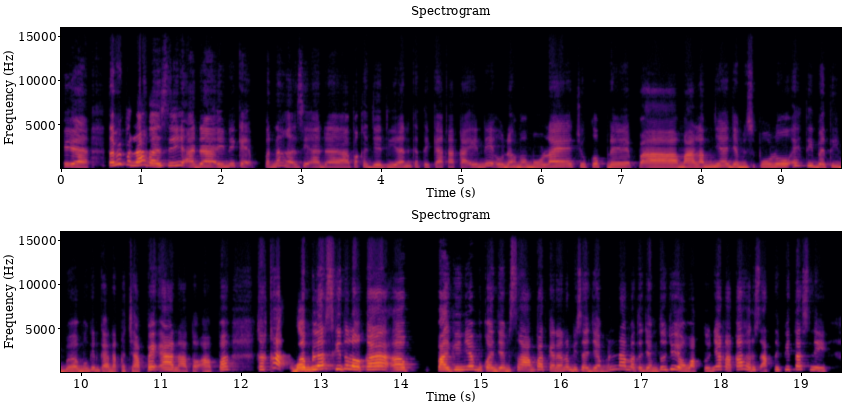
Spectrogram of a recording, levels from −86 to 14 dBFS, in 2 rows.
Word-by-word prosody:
Iya, 290 -4 0 0.2
tapi 360 +6 +4
pernah 390 -4 +5
nggak 300 -1 +3
sih 330 +3 -3
ada 285 -3 -2 0.2
ini 280 +2 -7
kayak 345 +3 -7 0.2
pernah 275 +2 -7
nggak 250 -3 -6
sih 290 - -6
ada 245 -1 -7
apa, 240 - -16
kejadian 235 +2 -7
ketika 260 -1 -10
Kakak 250 -1 -9
ini 280 +5 -8
udah 255 -1 -6
memulai 245 +4 -4
cukup 285 +1 -8
deh 235 -1 -6
pa 230 0 0
malamnya 255 +5 -3
jam 250 - -4
10.00, 275 +4 -5
eh 325 -1 -7
tiba-tiba 260 - -5
mungkin 275 +3 -5
karena 230 -4 -4
kecapean 295 +7 +1
atau 250 -2 -4
apa, 235 +9 0 0.4
Kakak 345 -1 +6
bablas 335 +9 +8
gitu 410 +1 +3
loh 355 -4 +9
Kak, 360 +2 +9
eee, 310 0 +6 0.4
paginya 315 +4 +5
bukan 300 -2 -1
jam 280 -1 -1
3.30, 295 +3 0
kadang-kadang 290 +2 -3
bisa 295 0 -4
jam 265 -3 -3
6.00 380 +4 -2
atau 305 -1 -3
jam 285 -2 -3
7.00 340 +6 -2
yang 290 -4 +2
waktunya 270 +7 -2
Kakak 360 +3 0
harus 310 - -5
aktivitas 340 +7 -2
nih. 290 -3 -4
285 Hz, 170 wpm, -24 LUFS, 250-315 Hz, 0.4 s, loh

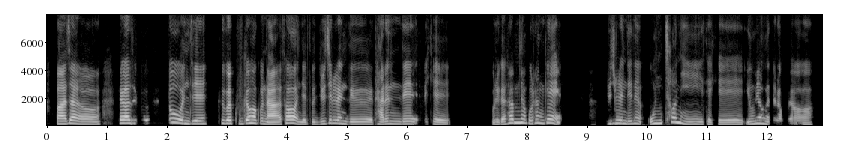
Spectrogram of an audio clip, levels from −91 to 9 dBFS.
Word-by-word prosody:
맞아요. 195 -4 +4 0.3
그래 245 0 +5
가지고 245 - +2 0.3
또 290 -5 +2
인제 205 -1 0 0.2
그걸 225 -1 +4
구경하고 225 +1 +2
나와서 170 +9 +5
인제 160 -3 -3
또 160 - -8
뉴질랜드 175 -3 -2
다른 190 +2 -1
데 190 0 -1
이렇게 165 -4 -3 0.7
우리가 165 +4 -3
협력을 265 -3 +1
한 255 -2 -2
게 270 0 +1 0.8
뉴질랜드는 210 -1 -2
온천이 205 - -1
되게 155 -1 -3
유명하더라고요. 145 -7 -4
195 Hz, 270 characters per minute, -21 LUFS, 165-230 Hz, 0.8 s, 그래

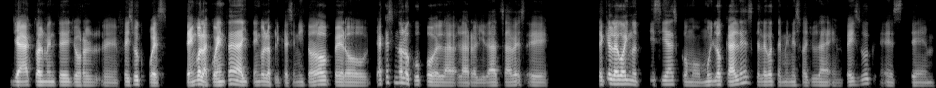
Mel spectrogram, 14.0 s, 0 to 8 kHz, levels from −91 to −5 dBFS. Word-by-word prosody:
ya 110 0 +8
actualmente, 110 0 +1
yo 105 -1 -4
re 105 0 -4 0.3
eh, - - -18
Facebook, 135 +4 -3
pues, 95 - 0 0.2
tengo - - +8
la - - +7
cuenta, 115 +7 +4
ahí 115 0 +5
tengo 110 +2 -5
la - - +2
aplicación 100 +1 -12
y 110 - -11
todo, 135 +6 +1
pero 100 -2 -2
ya - - -2
casi 190 0 -11
no - - 0
lo - - +2
ocupo, 130 -6 -5
la 100 -1 -5
la 95 0 -6
realidad, 100 +1 -7
¿sabes? 105 +2 -6
Eh, 100 -2 -8 0.7
sé - - -2
que 160 - +3
luego 140 -1 +7
hay 145 - +4
noticias, 130 +1 -6
como 105 -5 -13
muy 115 +4 -8
locales, 125 +9 +1
que 115 - -12
luego 110 +1 -5
también 105 -1 -14
eso 105 -1 -14
ayuda 105 +1 -10
en 95 -1 -21
Facebook, 120 +9 -8
este 95 0 -16
110 Hz, 185 wpm, -24 LUFS, 100-125 Hz, 0.7 s, ya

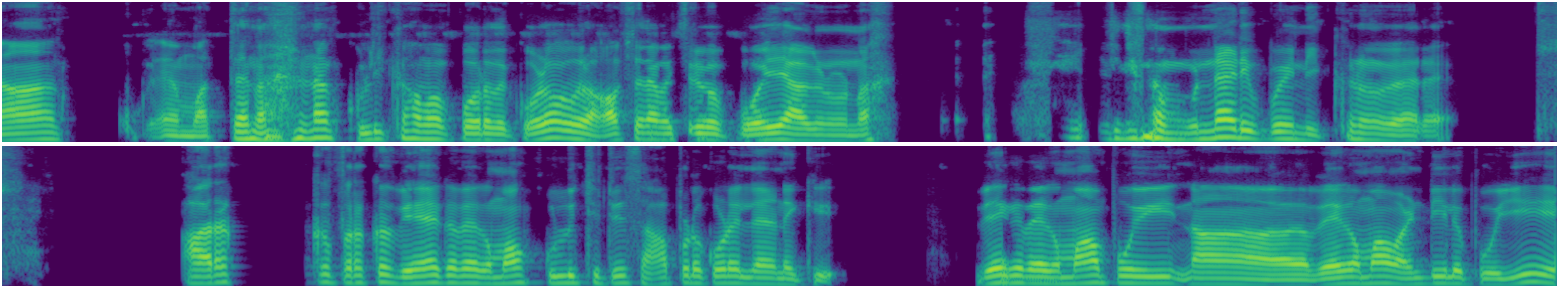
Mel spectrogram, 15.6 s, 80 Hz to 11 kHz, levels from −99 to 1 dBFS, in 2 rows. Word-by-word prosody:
நான் 145 +3 +4 0.6
அ - - 0
மத்த 115 +8 0
நாளெல்லாம் 185 +4 +1
குளிக்காம 160 +3 -2
போறது 145 -2 +1
கூட - - +3
ஒரு 145 - +5
ஆப்ஷனா 150 -1 +1
வச்சிருவேன் 140 -3 -2
போயே 145 +4 +4
ஆகணும்னா. 125 -1 -2 1.0
இன்னைக்கு 175 0 -7
நான் 155 -5 +2
முன்னாடி 185 +3 +4
போய் 165 -3 -1
நிக்கணும் 140 +1 -5
வேற. 120 -1 -3 1.6
அரக்க, 180 +2 -3
புரக்க 165 +2 -2
வேக 165 +2 +2
வேகமா 155 0 +1 0.2
குளிச்சிட்டு 160 0 -5
சாப்பிட 155 +3 -3
கூட 160 - +1
இல்ல 145 -1 -1
அன்னைக்கு. 125 - -7 0.8
வேக 165 - +4
வேகமா 150 +1 +2 0.2
போய் 155 -1 +1 0.2
நான் 125 -3 +3
வேகமா 150 +2 +3
வண்டியில 150 +2 -3
போயி 130 +7 -3
150 Hz, 130 wpm, -21 LUFS, 135-165 Hz, 1.6 s, ஒரு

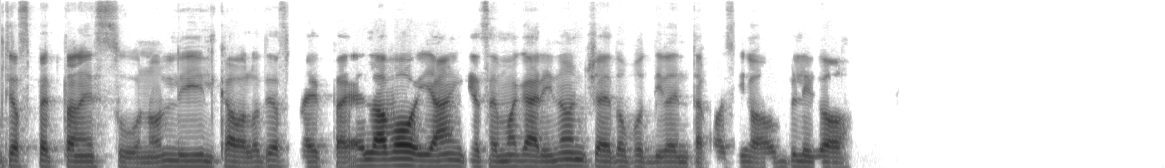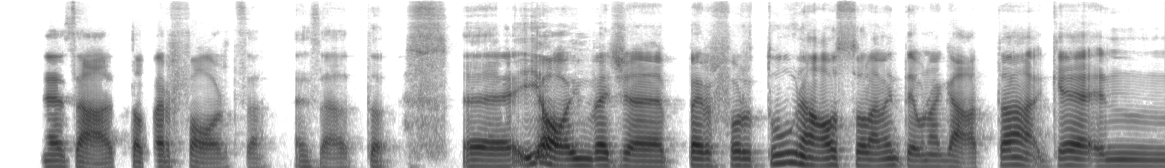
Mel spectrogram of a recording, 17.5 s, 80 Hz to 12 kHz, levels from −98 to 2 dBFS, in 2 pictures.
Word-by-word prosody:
ti - - -10
aspetta 115 - -2
nessuno, 105 -2 -5
lì 115 0 -5
il 110 -2 -5
cavallo 110 -1 -2
ti 125 - -9
aspetta, 105 -3 -5
e 100 - -1
la 125 0 +6
voglia, 130 -3 +6
anche 120 -2 -2
se 110 +1 -7
magari 115 -1 -1
non 130 +1 -1
c'è, 110 -1 -2
dopo 110 0 -6
diventa 105 -1 -6
quasi 105 +1 -13
obbligo. 105 0 -4 2.7
Esatto, 105 -5 -1
per 115 -1 -2
forza, 95 -1 -6
esatto. 95 -3 -10 0.4
Ehm, 120 -1 +2
io 130 - +8
invece, 130 -5 +3
per 135 +3 +3
fortuna, 140 +4 +2
ho 140 - +6
solamente 135 -2 0
una 115 0 -3
gatta 115 +7 0
che 135 -1 +1
n 125 -1 -5
115 Hz, 120 wpm, -22 LUFS, 105-130 Hz, 2.7 s, io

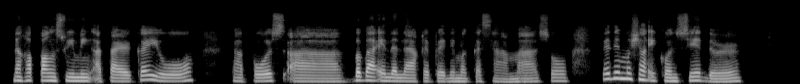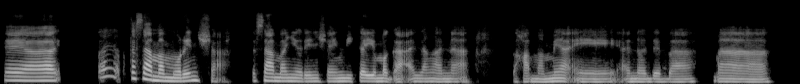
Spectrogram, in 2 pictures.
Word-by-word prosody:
naka 180 0 +1
pang 180 -1 +3
swimming 165 -2 +2
attire 145 -2 +1
kayo 170 -1 +1 0.4
tapos, 155 +1 -1
ah, 140 -1 0
babae, 190 -1 +4
lalaki 150 -2 0
pwede 145 0 -2
magkasama. 135 -1 -4
So, 160 +3 -5 0.3
pwede 260 +3 +2
mo 265 - +5
siyang 225 -4 +3
i-consider. 155 -3 0 0.6
Kaya, 180 -1 +4 0.4
pa - - -5 0.2
kasama 235 -10 +4
mo 155 -2 +4
rin 170 +4 +3
siya, 185 - -6 0.2
kasama 170 -1 +2
niyo 155 -1 +1
rin 145 0 0
siya. 145 0 -4
Hindi 145 0 0
kayo 145 -2 +3
mag-aalangan 140 -1 -1
na 130 0 -2 0.5
baka 130 +1 -6
mamaya, 135 +2 +1
eh, 130 0 -2
ano 130 0 -1
'di 130 0 -2
ba, 125 +1 -2 0.2
maiba. 125 -2 -1
145 Hz, 140 wpm, -24 LUFS, 135-175 Hz, 0.6 s, mo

